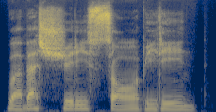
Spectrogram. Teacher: But, did you catch anything strange about the The 2 MS imperative form is supposed to have a sukun. But, before hamzatulwasl, we need a kasra as a helping vowel for pronunciation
